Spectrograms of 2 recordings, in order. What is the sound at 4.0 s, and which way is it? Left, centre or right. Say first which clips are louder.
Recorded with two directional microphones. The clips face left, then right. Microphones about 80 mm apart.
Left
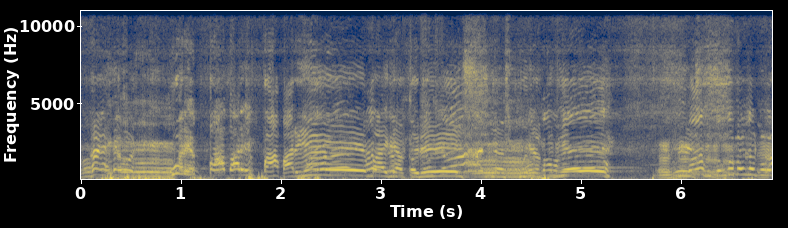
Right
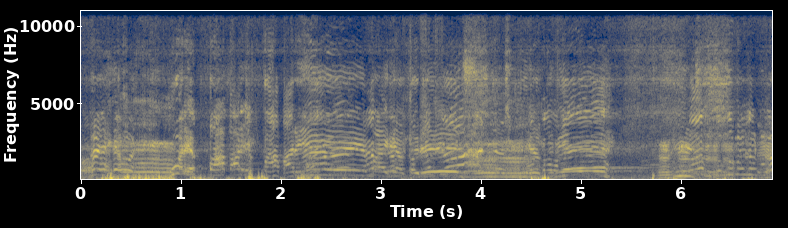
Speech: left 7 dB; left.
